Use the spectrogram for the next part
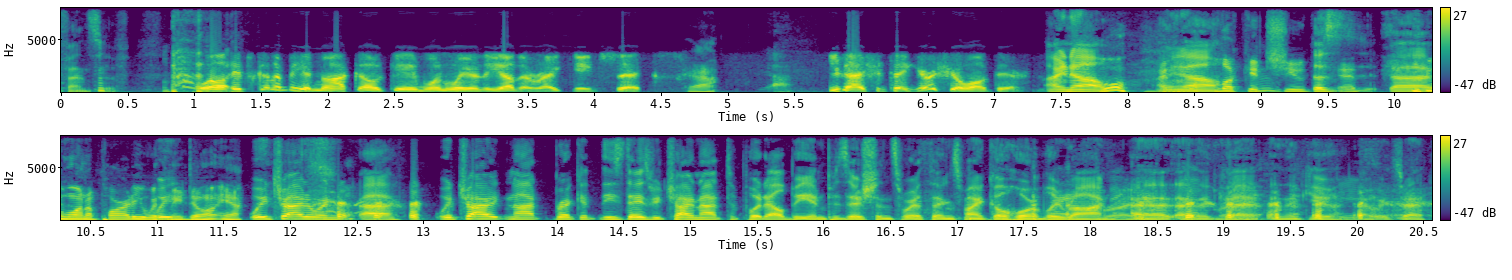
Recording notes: calls into the show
